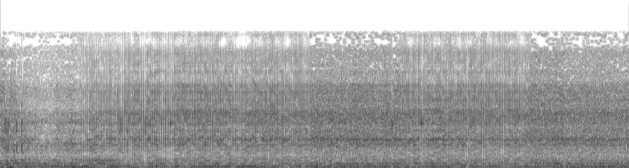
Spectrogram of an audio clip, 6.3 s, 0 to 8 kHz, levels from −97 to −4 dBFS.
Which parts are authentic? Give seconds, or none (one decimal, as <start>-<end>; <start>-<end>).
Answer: 0.0-0.8; 3.1-4.0; 5.3-6.3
